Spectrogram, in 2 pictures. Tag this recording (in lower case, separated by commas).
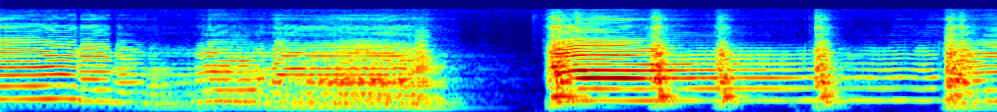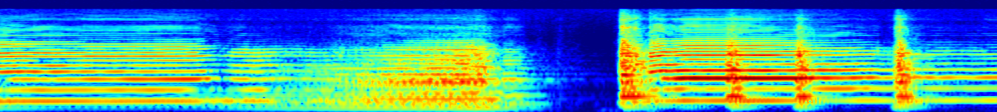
saxophone, musical instrument, music, playing saxophone, jazz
